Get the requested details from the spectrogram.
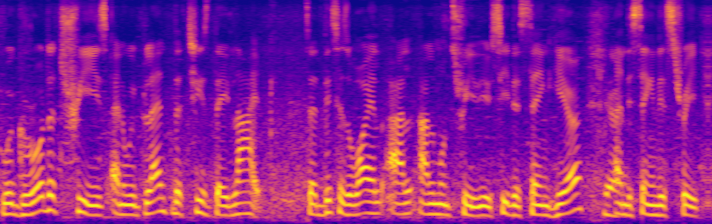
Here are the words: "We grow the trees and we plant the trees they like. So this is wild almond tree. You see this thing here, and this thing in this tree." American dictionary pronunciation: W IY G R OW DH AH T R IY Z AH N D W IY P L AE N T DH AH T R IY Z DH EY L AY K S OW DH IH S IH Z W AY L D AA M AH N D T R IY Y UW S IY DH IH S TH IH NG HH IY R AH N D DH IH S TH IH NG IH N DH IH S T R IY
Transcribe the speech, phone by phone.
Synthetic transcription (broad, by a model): W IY G R OW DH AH T R IY Z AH N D W IY B L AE N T DH AH T R IY Z DH EY L AY K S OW DH IH S IH Z W AY L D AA M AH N T R IY Y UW S IY DH IH S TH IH NG HH IY R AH N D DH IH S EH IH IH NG DH IH S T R IY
